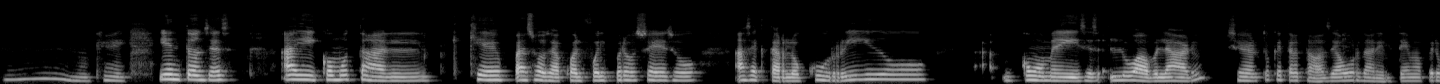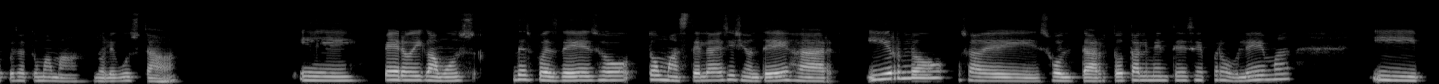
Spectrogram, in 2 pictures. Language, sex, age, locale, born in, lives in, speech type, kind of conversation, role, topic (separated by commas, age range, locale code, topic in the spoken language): Spanish, female, 40-44, es-CO, Colombia, Spain, conversation, podcast, host, ¿Alguna vez tuviste que perdonar a un familiar y cómo fue?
